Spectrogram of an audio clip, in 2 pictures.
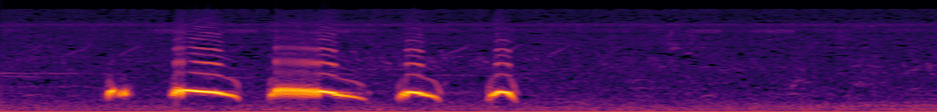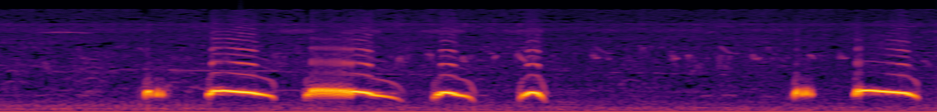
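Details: Spotted dove, kuk dua style, recorded naturally to train other birds: three coo phrases, each a short lead-in, long burry coos and quick arched coos, with pauses of a few seconds between.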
